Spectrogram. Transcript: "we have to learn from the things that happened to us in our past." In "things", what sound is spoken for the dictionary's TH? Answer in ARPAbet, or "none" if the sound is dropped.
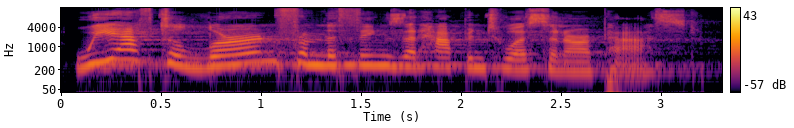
TH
